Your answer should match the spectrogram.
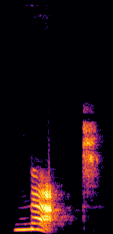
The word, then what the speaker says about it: gnat: Which letter is silent? The G. What's the word? Gnat.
